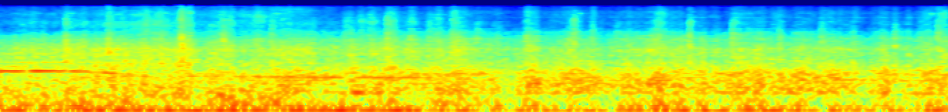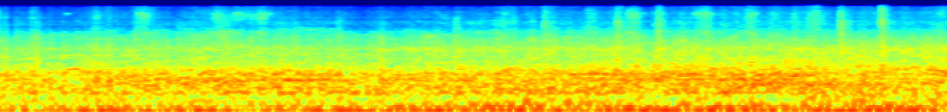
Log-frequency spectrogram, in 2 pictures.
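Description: Small passenger ride-on train rolling through a tunnel: a steady, loud rumble and rattle of its wheels on the rails.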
